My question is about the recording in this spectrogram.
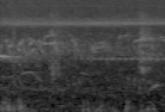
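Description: Low, uneven rumble of a moving passenger train running on the track, with scattered short high chirps over it.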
